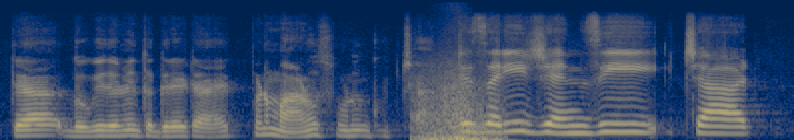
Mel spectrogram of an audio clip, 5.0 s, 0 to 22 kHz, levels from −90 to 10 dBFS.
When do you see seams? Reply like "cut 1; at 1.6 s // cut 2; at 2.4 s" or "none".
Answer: cut 1; at 2.8 s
